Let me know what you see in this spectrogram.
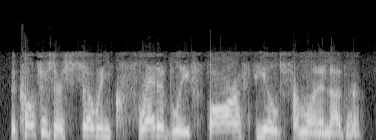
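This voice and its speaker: A woman speaks in a normal speaking voice. Her intonation is lively. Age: 60s. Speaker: pediatrician and nonprofit leader. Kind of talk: webinar panel discussion. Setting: webinar.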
